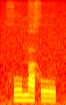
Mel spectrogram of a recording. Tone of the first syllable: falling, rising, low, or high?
high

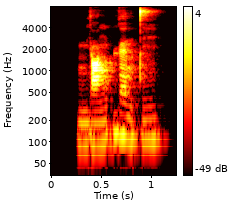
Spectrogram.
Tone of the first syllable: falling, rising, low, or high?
rising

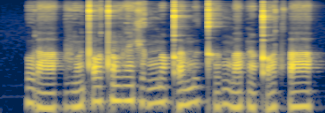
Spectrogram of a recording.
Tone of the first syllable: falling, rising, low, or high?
falling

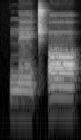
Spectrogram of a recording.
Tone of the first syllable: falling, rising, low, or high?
low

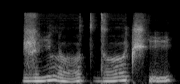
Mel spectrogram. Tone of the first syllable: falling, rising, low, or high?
rising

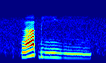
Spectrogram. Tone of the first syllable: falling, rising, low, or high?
rising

